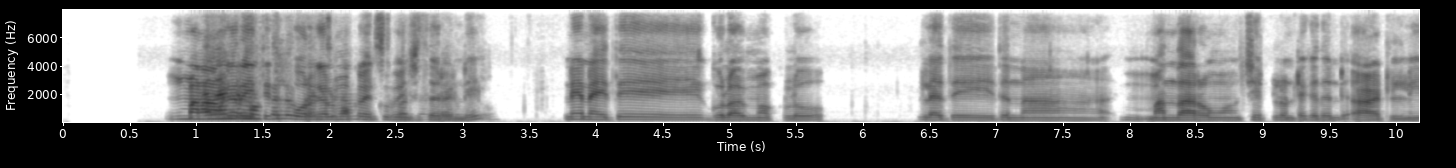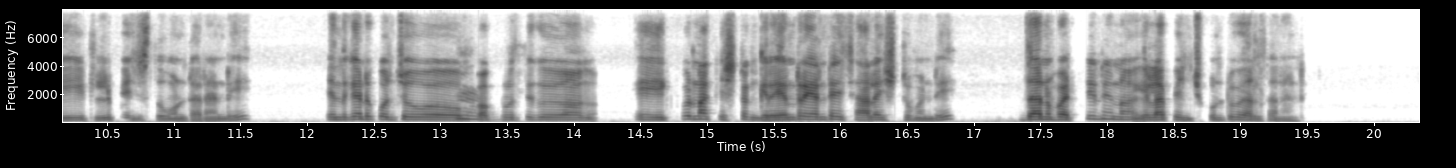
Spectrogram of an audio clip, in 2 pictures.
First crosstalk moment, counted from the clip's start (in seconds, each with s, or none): 1.1 s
